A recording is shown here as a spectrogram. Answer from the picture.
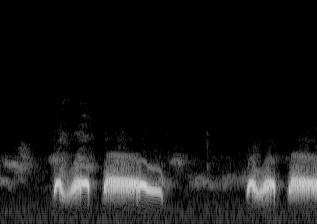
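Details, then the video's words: Cooing spotted dove used as lure: a wavering short hoot then a long, slightly falling coo, repeated; faint soft hoot fragments in between. "Tiếng chim cu gáy mồi giọng lôi cuốn hấp dẫn đủ bài[ THÚC GÙ , GÁY GỌI ]"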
